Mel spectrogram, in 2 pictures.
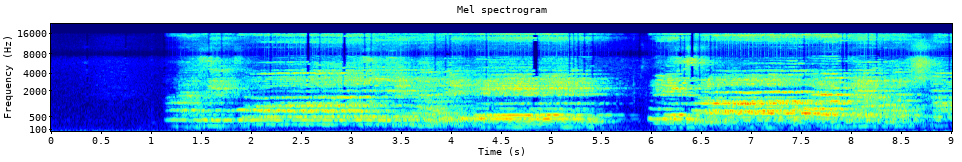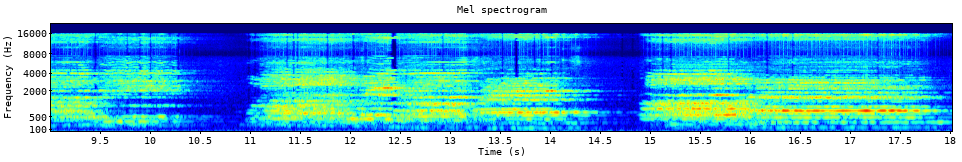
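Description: Church choir singing in harmony in four phrases, each a few seconds long, with short breaks between them.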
